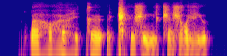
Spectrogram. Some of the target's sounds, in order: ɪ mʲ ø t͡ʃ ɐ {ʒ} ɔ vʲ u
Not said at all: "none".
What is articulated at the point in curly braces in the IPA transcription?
ʒ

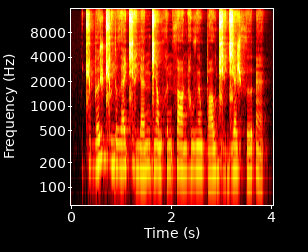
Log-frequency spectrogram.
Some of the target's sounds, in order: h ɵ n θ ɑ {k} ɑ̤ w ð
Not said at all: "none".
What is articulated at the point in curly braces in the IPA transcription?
ŋ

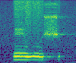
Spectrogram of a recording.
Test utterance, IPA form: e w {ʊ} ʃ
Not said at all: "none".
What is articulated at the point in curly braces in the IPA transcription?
u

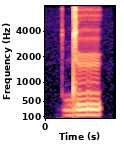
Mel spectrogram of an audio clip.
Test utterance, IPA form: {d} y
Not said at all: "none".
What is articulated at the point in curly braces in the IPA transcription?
d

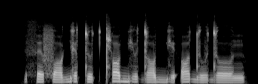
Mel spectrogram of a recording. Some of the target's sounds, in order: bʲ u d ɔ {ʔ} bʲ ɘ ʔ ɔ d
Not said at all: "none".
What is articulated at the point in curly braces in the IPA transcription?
none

